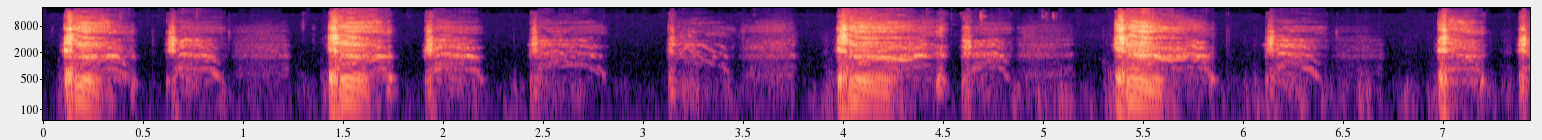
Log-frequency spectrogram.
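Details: Wheezing with hacking cough, linked to tree pollen and mold spores: about a dozen harsh, hacking coughs in seven seconds, several with a whistling, wheezy tone.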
